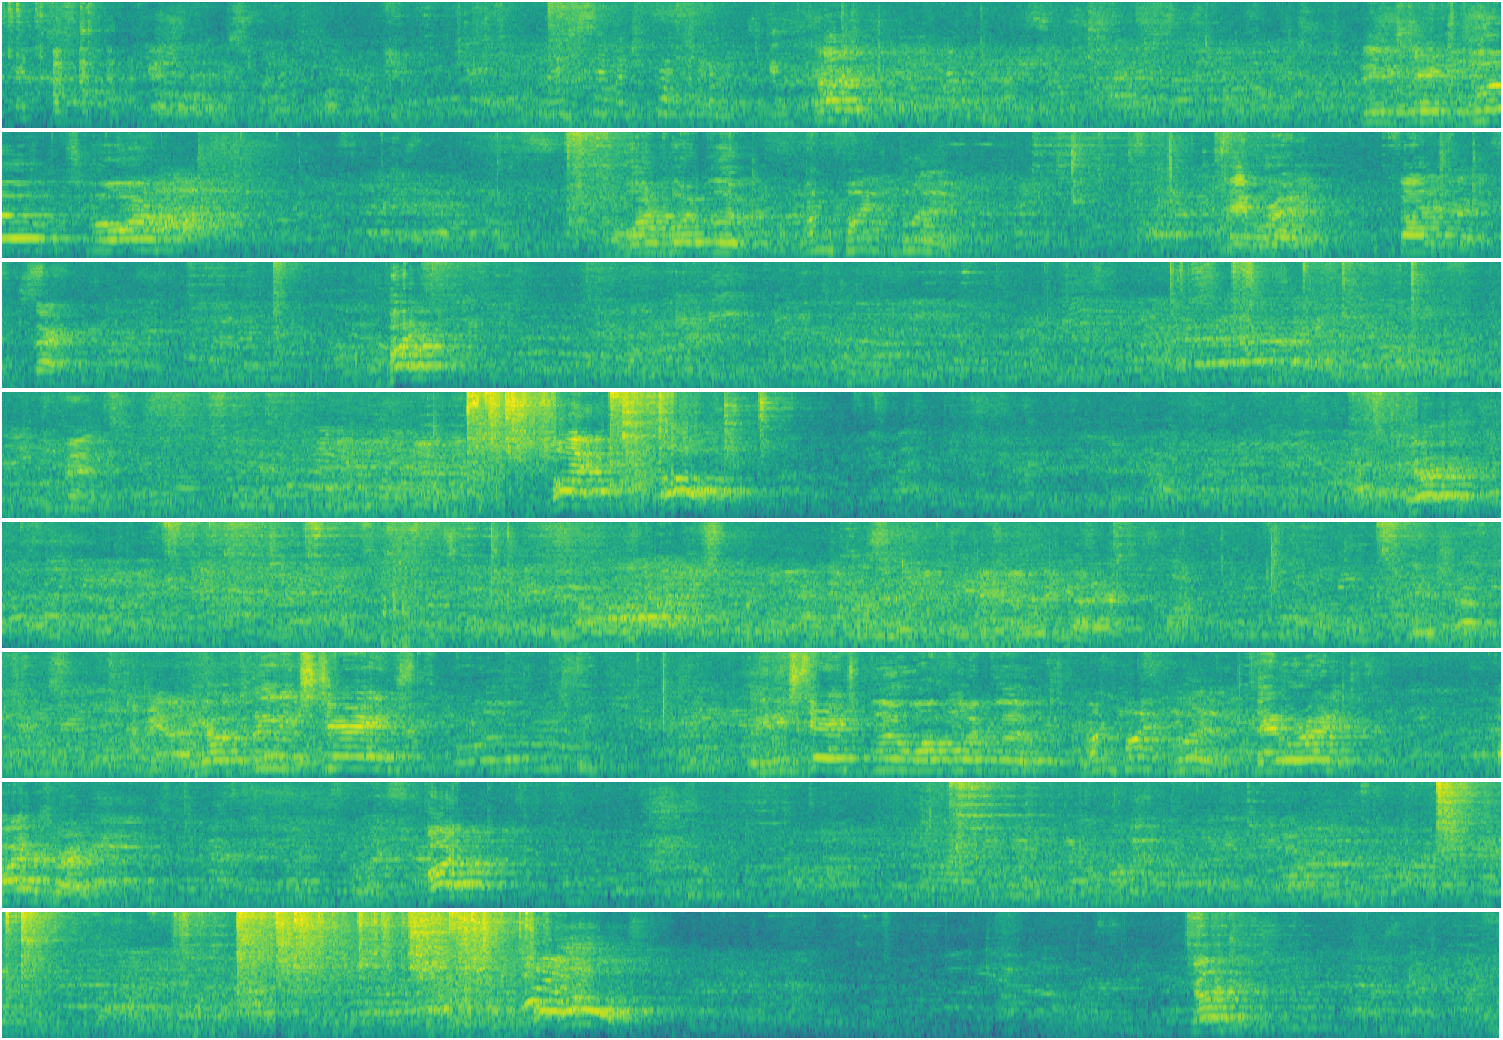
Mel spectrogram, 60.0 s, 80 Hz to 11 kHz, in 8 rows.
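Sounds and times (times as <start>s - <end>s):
murmur of voices: 0.0s - 59.9s
fencing blades clashing: 24.8s - 26.4s, 52.1s - 55.2s.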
